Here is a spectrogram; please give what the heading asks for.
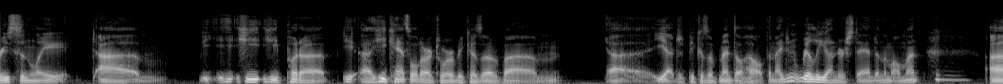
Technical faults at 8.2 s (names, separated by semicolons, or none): none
